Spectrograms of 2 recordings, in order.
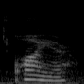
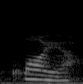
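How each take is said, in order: First: The word is said in an American accent. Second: The word is said in a British accent. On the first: "Tapi kalau American kita bilangnya choir" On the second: "Kalau British accent mereka bilang choir"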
